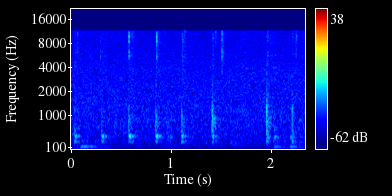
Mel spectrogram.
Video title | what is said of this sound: Marvel X-men Sideshow Apocalypse EX premium format figure statue | the statue is really hollow. It's egg shell.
